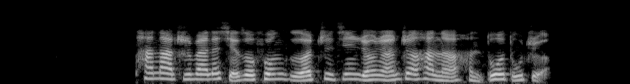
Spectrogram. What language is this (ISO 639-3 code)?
zho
